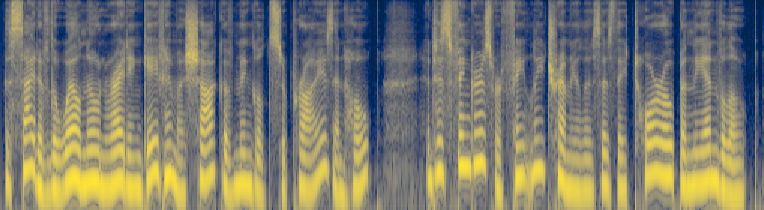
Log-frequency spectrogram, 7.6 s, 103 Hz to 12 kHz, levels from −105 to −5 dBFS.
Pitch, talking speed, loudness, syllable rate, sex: 195 Hz, 210 wpm, -16 LUFS, 5.8 syllables/s, female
